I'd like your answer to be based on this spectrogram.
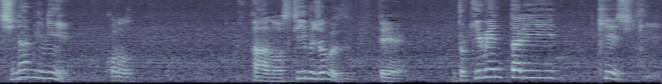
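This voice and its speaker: A man with a high pitch speaks at a moderate pace, his voice swinging very widely in pitch, with long, frequent pauses, audible room echo and noticeable background noise. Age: 20s. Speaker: podcast host. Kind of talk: casual chat.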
